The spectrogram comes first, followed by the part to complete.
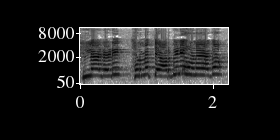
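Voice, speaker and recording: In a Punjabi short film, a young woman plays a spoiled, vain, sharp-tongued college-going daughter who snaps at her sister-in-law and begs her father for money. Her very high-pitched, fairly bright voice moves quickly with fairly even intonation, and there's a little hiss or hum.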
